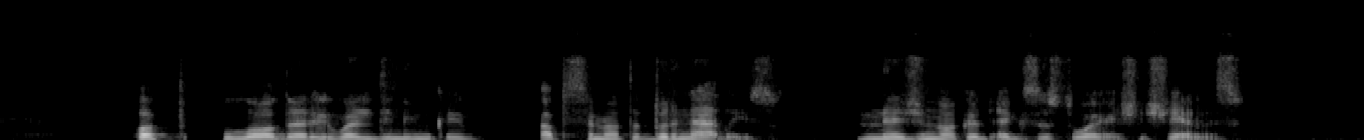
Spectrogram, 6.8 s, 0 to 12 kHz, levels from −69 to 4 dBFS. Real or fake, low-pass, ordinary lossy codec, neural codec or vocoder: fake; 7.2 kHz; Opus, 24 kbps; codec, 16 kHz, 1.1 kbps, Voila-Tokenizer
